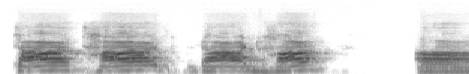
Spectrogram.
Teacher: Retroflex and aspirated consonants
